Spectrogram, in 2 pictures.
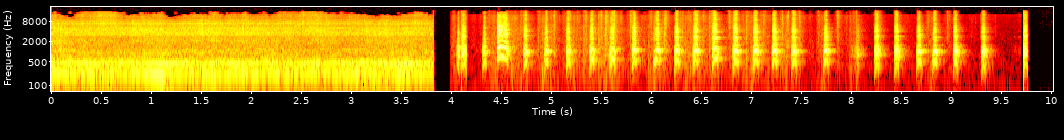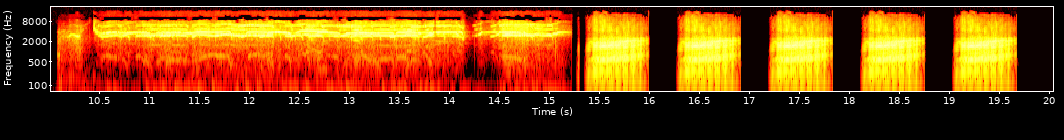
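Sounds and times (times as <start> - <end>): gulls calling: 10.1 - 15.2.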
